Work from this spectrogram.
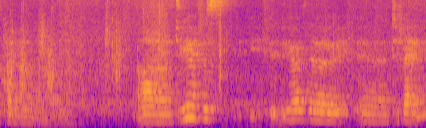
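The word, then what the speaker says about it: དོན་དམ་བདེན་པ: In Tibetan, it's Tundam Demba, pronounced Tundam Demba.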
